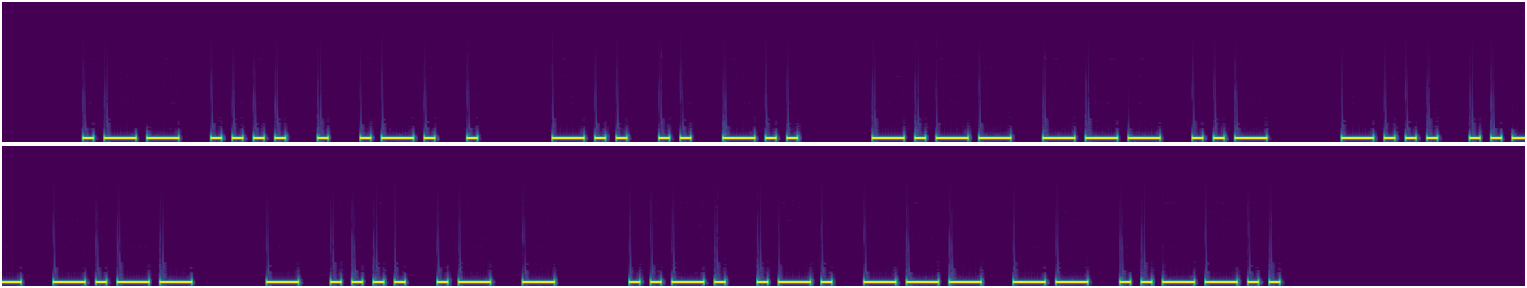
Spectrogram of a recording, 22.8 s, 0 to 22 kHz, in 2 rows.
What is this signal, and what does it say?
Morse code, heard as a keyed tone, about 15 wpm, 700 Hz. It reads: WHERE DID YOU BUY THAT FROM?
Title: Sentences from Top 1000 Words - Review Part 4 - 15wpm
